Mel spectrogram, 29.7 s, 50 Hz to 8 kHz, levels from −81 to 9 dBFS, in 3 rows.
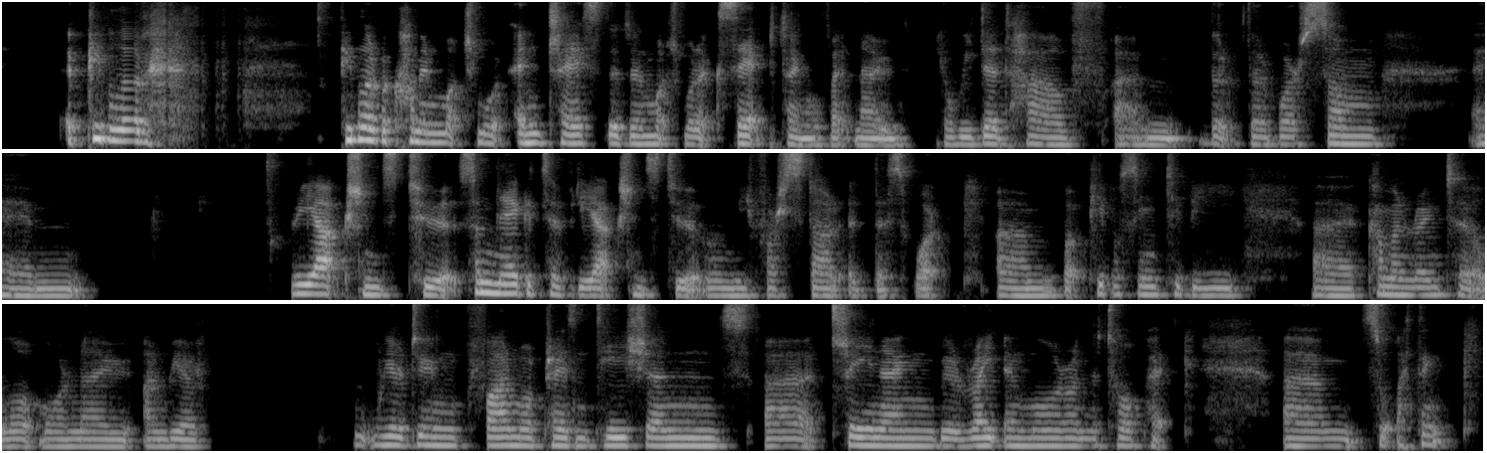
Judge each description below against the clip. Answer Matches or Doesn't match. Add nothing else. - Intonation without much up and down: Matches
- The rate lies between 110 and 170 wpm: Matches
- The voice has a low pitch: Doesn't match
